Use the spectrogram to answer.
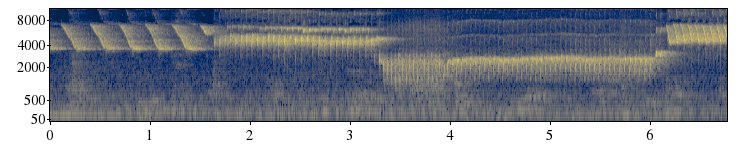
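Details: Canary in full song. Rapid repeated descending notes give way to a long, steady buzzing roll, then a lower sustained rolling tone, and a bright high trill to finish.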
